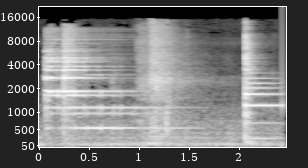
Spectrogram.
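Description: The metal inner pot of a soup cooker machine is struck once as ingredients are dropped into it, and it rings like a bell, the ringing dying away over about a second and a half. A short rustle comes about a second in.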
